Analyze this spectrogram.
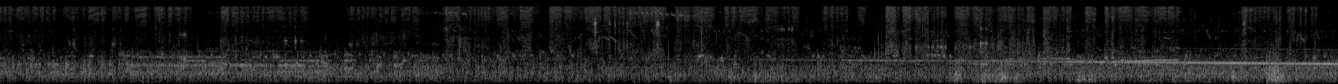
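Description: Wind blows outdoors.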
